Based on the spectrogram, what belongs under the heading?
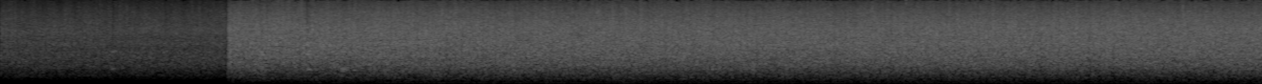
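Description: Steady rain falling, an even hiss that turns louder about two seconds in.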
